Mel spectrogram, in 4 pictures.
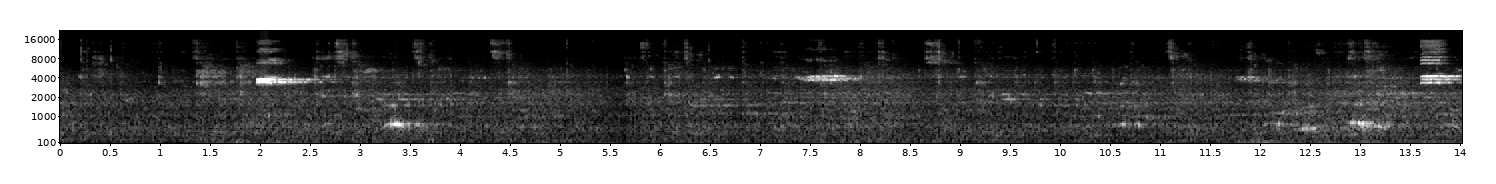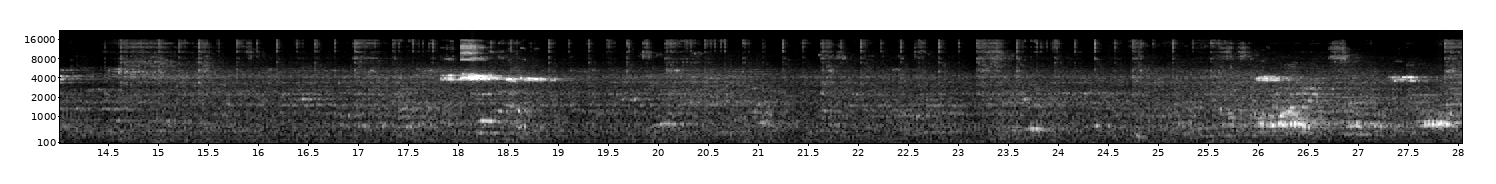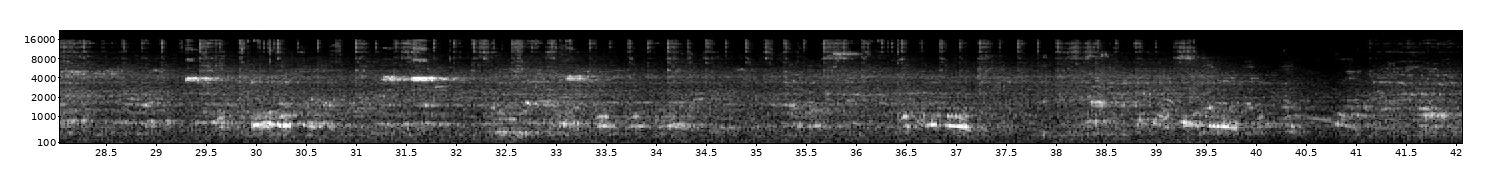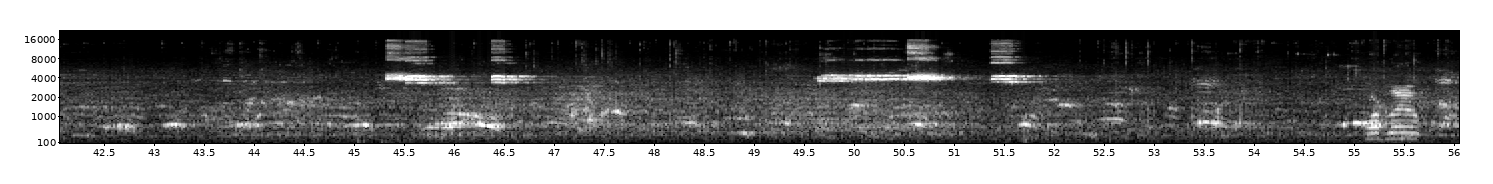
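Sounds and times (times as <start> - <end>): people calling out in arena: 23.6 - 37.4, 38.1 - 54.0, 54.8 - 56.0.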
